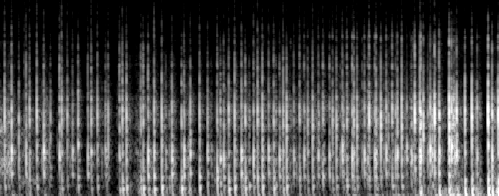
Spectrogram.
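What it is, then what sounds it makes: Cardboard matchbox, hollow. A large, closed, hollow cardboard matchbox with a red-orange label is tapped and scratched with fingertips and short nails. Rapid, dry tapping clicks mix with scratchy rustling, each tap dying away almost instantly. The tapping grows slightly louder and brighter toward the end.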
